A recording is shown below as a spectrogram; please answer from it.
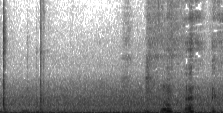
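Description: Steady low rumble of road and engine noise inside a moving car's cabin, with a brief faint murmur of a voice near the end.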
